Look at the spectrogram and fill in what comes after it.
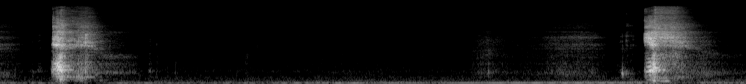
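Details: Two loud, sharp sneezes about six seconds apart, with a quick breath before the second; repeated sneezing from bad summer hay fever in a female.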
